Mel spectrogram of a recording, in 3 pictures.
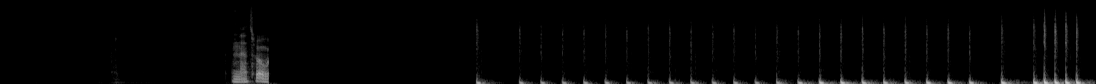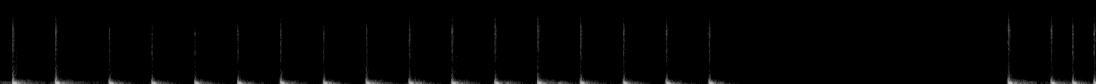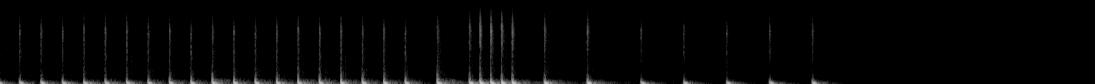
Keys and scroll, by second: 2.8 s, 3.1 space, 19.1 space, 19.3 space, 30.3 space.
